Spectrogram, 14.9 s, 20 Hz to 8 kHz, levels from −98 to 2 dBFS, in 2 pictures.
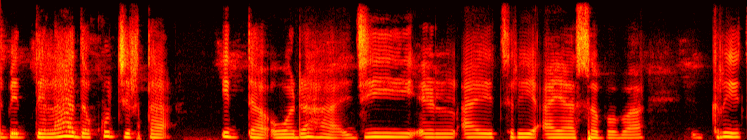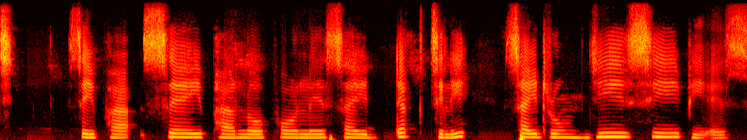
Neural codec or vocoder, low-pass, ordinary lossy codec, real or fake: none; none; none; real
